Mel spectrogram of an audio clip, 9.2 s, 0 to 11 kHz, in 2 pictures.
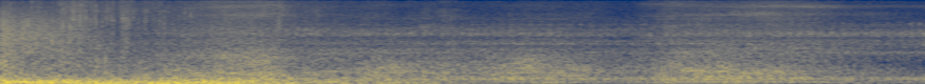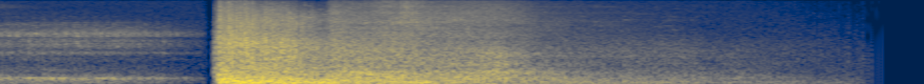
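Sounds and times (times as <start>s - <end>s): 
scorpion appearing: 0.2s - 7.4s.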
